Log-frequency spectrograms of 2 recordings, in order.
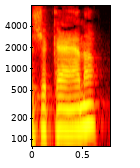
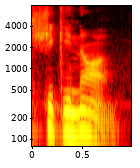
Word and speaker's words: Shekinah: I know in the South here they say the Shekinah, but it's actually pronounced Shekinah.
